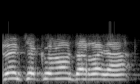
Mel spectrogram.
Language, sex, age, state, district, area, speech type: Tamil, male, 60+, Tamil Nadu, Madurai, rural, conversation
